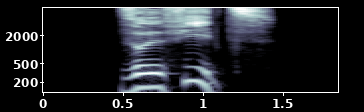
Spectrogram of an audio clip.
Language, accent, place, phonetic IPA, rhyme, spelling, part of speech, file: German, Germany, Berlin, [zʊlˈfiːt͡s], -iːt͡s, Sulfids, noun, De-Sulfids.ogg
- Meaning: genitive singular of Sulfid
